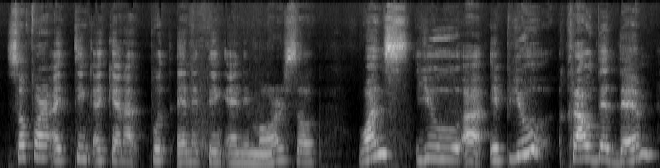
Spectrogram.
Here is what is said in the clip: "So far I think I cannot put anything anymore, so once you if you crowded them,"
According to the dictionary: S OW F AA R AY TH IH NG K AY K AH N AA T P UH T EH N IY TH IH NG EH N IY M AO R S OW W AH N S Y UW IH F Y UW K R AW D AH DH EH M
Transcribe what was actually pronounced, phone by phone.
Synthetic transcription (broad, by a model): S OW F AA R AY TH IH NG K AY K AH N AA T P UH T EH N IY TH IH NG EH N IY M AO R S OW W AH N S Y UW IH F Y UW K R AW D AH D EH M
